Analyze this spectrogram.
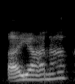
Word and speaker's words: Ayanna: okay but first um my name is actually pronounced ayanna okay yeah but if you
